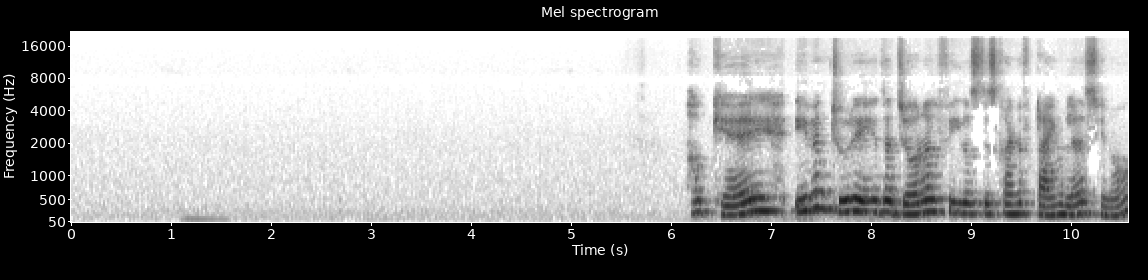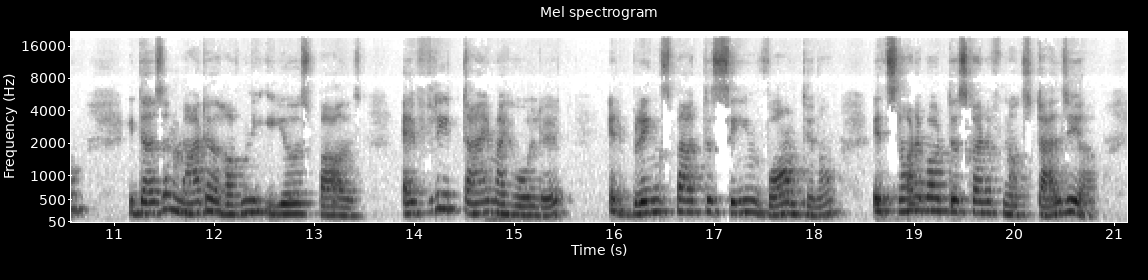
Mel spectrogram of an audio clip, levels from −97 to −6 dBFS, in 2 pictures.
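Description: Nothing technically wrong turns up anywhere in this speech recording, so there's no fault to point to and nothing to time or trace back to a cause.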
